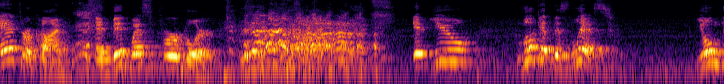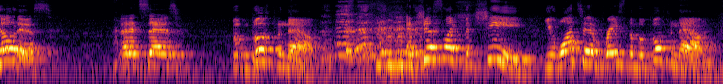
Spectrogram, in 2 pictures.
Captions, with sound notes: Anthrocon. And Midwest Fur-blur. (audience laughing) If you look at this list you'll notice that it says MuhBuhFNAM. And just like THE CHI, you want to embrace THE MBFNAM.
